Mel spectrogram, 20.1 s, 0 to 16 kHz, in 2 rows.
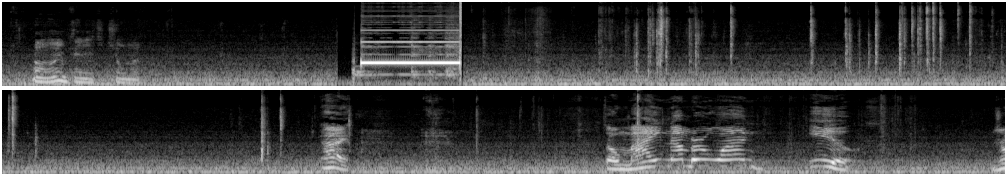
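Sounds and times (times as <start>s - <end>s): car interior rumble: 0.0s - 20.0s
loud beep tone: 3.5s - 4.6s
light clicks and rattles: 4.8s - 10.5s.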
